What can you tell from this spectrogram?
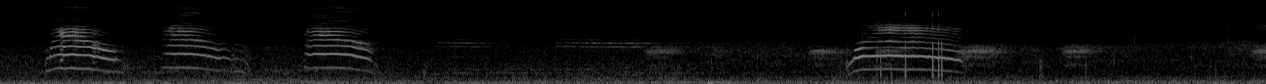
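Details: Kitten that ran off to hide in a jacket gives three quick plaintive meows in a row, then a pause with faint soft chirps, and one longer drawn-out meow near the end.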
